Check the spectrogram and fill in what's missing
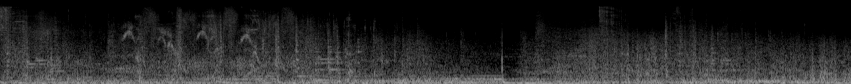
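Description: Spell blasts and crashing impacts from the Bombarda spell in Hogwarts Legacy, dense and loud over constant game noise, with rumbling explosive bursts and debris-like clatter.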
